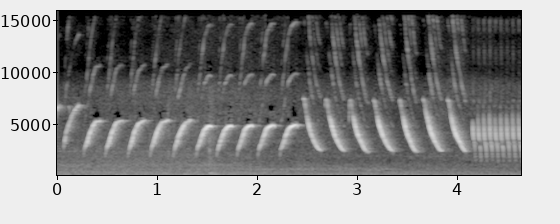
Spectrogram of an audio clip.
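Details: Canary song used for training: a run of arched, downslurred whistles about three per second, then a faster higher series, ending in a rapid buzzy rattle.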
